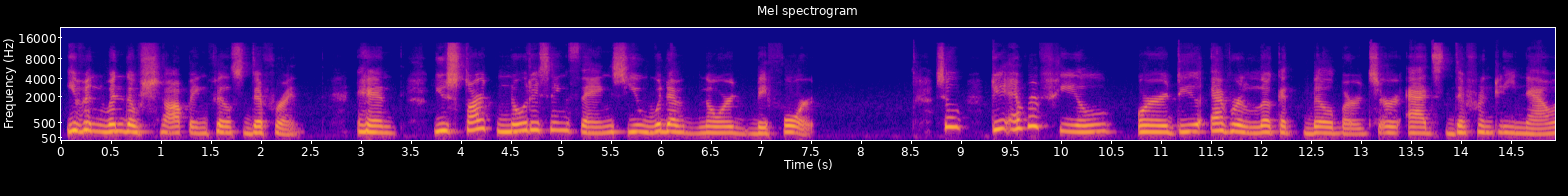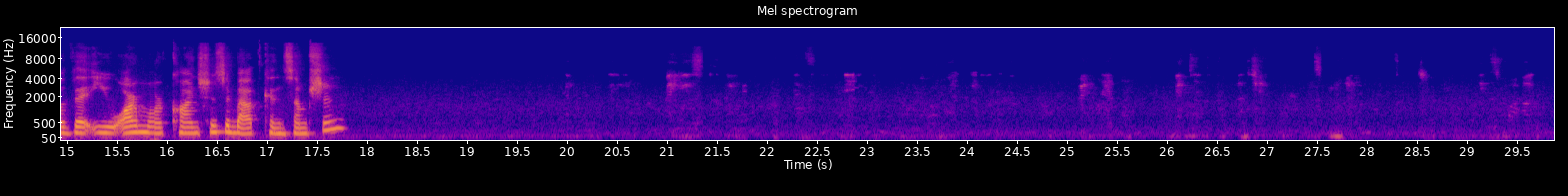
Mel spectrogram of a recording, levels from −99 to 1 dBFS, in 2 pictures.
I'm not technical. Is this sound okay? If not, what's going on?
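No. This speech has two kinds of small network glitch.

Lost packet rebuilt from error correction: tiny pieces of the call went missing, and a rough backup copy was played in their place. There is no gap. You hear a brief grainy moment at 1.07, 4.15, 7.35, 11.57, 13.25 and 15.87 seconds. A longer one runs from 12.45 to 12.59 seconds.

Short concealed packet loss: from 15.83 to 15.89 seconds, about 40 milliseconds of sound never arrived. The player covered the hole by stretching the last sound forward. It comes across as a quick smear or wobble. It leads straight into the rebuilt piece at 15.87 seconds.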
